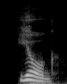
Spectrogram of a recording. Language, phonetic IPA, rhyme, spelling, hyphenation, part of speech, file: Hungarian, [ˈjoɡ], -oɡ, jog, jog, noun, Hu-jog.ogg
- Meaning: right (as a legal, just or moral entitlement)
